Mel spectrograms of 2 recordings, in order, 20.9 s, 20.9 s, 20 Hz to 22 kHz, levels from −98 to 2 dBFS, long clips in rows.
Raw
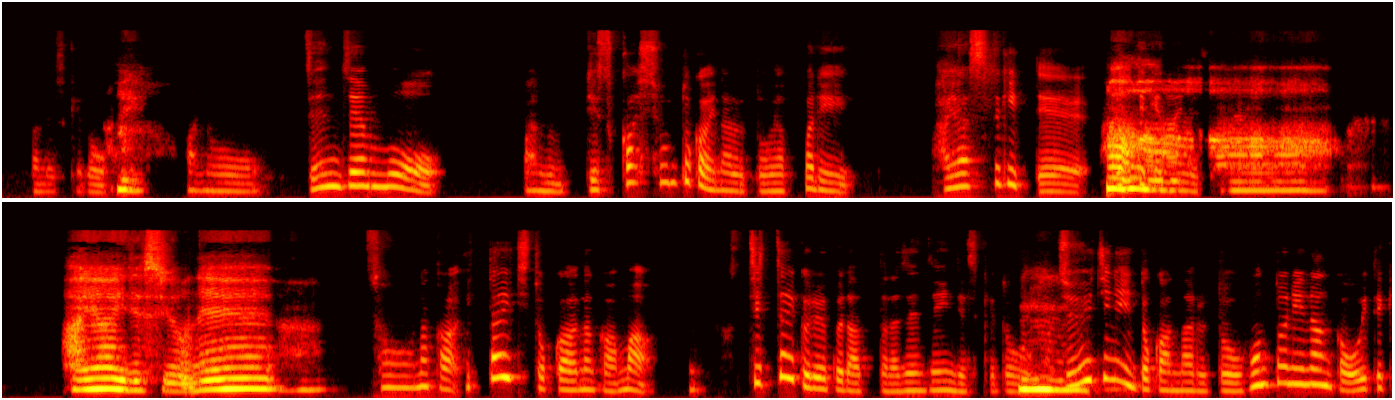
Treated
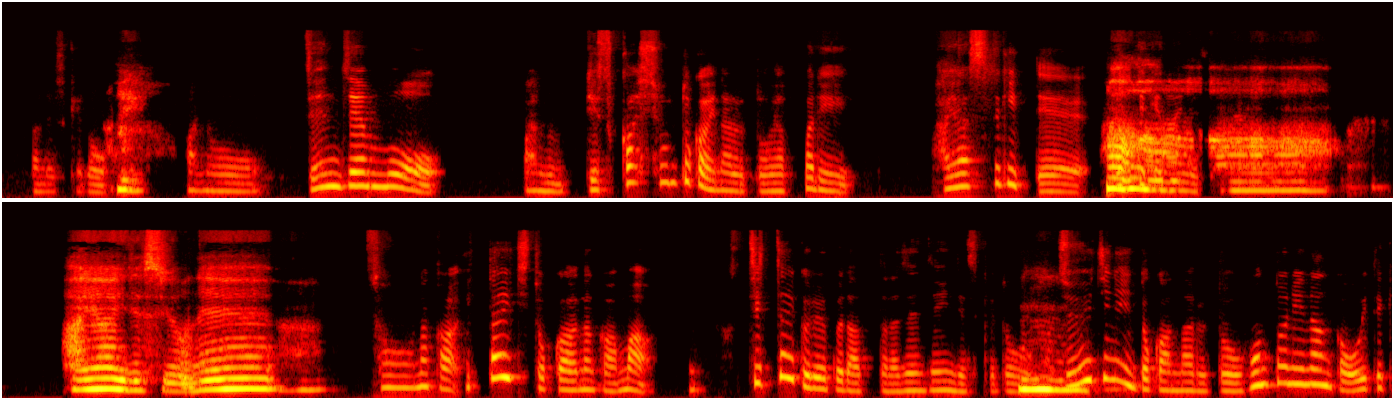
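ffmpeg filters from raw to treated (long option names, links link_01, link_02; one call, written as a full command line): ffmpeg -i in.wav -af "asetnsamples=nb_out_samples=441:pad=0,asendcmd='5.93 equalizer g -4.5;11.28 equalizer g -11;12.66 equalizer g -3.5;16.26 equalizer g -14.5',equalizer=frequency=2900:width_type=o:width=1:gain=6.5" out.wav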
